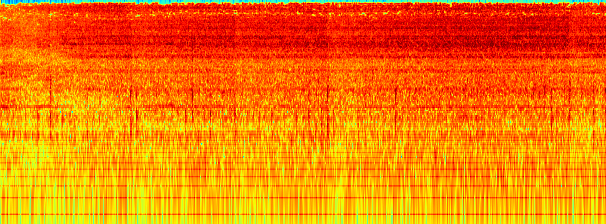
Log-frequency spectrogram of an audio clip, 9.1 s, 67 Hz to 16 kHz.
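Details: 2000 Jeep Grand Cherokee 4.7 V8 at rough idle: sharp ticks about three per second with a thin chirp and squeal above; upper-engine knock, cause unknown.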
